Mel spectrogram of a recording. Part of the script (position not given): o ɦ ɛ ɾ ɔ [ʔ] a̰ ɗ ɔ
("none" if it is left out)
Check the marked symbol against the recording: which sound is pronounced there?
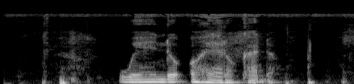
k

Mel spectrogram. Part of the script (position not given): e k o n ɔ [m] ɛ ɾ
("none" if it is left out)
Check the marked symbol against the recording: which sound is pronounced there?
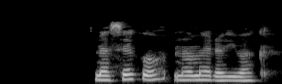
m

